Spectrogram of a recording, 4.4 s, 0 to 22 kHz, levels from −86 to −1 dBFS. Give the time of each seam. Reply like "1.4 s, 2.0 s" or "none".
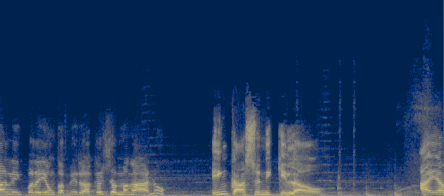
1.8 s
